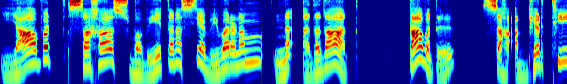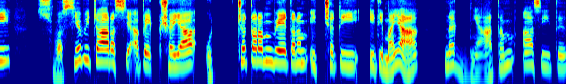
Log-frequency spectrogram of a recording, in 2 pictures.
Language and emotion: Sanskrit, surprised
